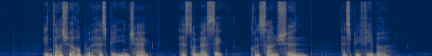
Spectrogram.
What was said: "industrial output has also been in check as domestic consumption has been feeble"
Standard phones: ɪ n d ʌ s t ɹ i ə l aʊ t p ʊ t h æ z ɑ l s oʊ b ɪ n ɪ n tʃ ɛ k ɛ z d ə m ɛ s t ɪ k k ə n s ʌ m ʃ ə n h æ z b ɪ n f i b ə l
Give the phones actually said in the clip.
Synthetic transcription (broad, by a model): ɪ n d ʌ s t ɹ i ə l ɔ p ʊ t h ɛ s b ɪ n ɪ n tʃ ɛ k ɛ s d ə m ɛ s t ɪ k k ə n s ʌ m ʃ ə n h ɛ s b ɪ n f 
